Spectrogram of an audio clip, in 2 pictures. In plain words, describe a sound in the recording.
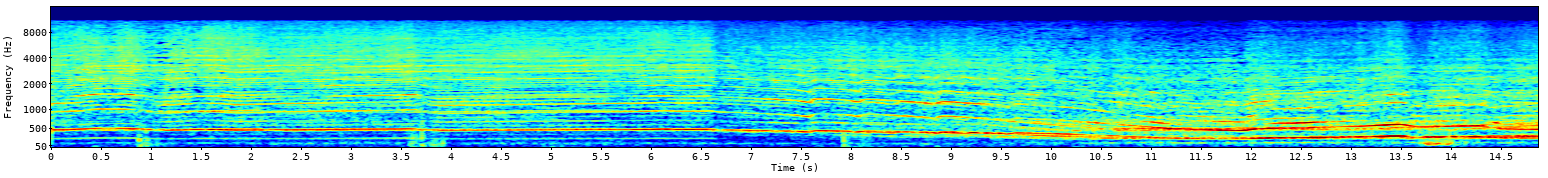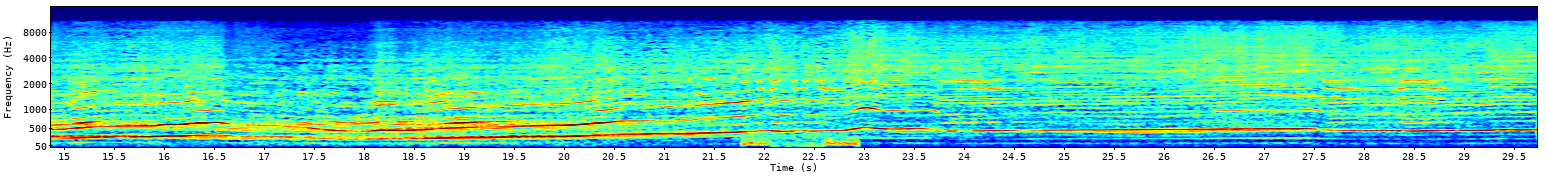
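A racing motorcycle engine whines at high revs, dropping in pitch while braking into a corner and rising again as it speeds away.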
